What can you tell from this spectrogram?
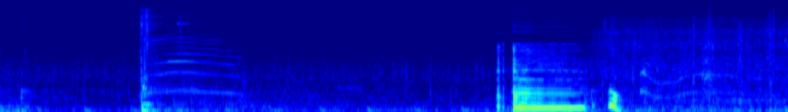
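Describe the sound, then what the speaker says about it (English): A cat in the video game Ghostwire Tokyo gives a clear rising meow, then after a quiet pause a louder, drawn-out meow, both close and alone over faint background hum. "Kitty cat."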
